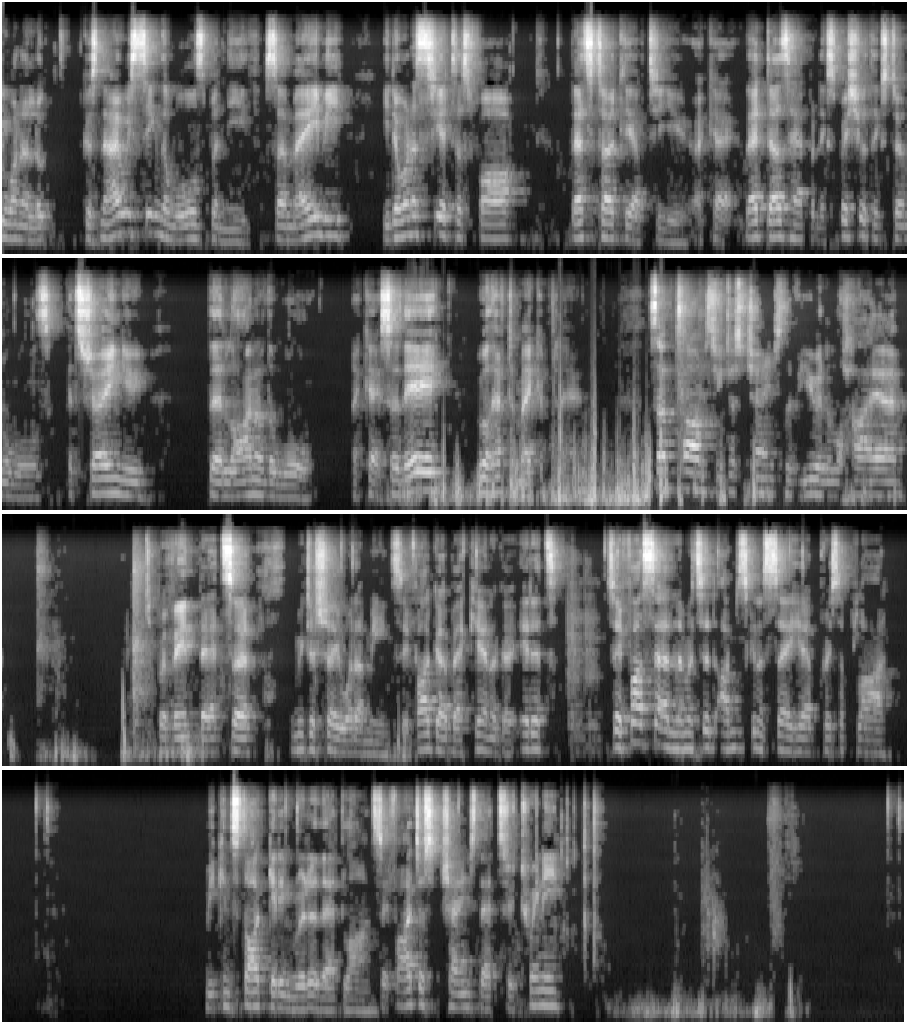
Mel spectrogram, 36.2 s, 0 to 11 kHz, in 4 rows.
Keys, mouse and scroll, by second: 0.4 scroll up 1, 1.3 click, 2.1 Escape, 2.2-2.6 scroll down 1, 2.7 Escape, 3.1 click, 3.7 Escape, 5.1 middle click, 5.6 Escape, 6.0-6.4 scroll up 1, 6.6 scroll down 1, 7.3-8.2 scroll up 1, 8.2 Escape, 8.4 scroll down 1, 8.8 middle click, 9.3-11.3 scroll up 2, 9.5 Escape, 11.3 Escape, 11.9-12.9 scroll down 1, 12.9 click, 13.4 Escape, 20.5-20.8 scroll down 1, 21.2 Escape, 21.5 click, 32.7 KP_2, 36.0 click.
